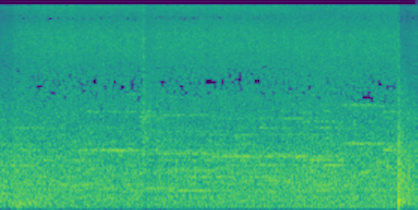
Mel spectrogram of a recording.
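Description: Aerial firework shells bursting: a faint bang about two seconds in and a sharp bang near the end, over a steady hiss of background noise.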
